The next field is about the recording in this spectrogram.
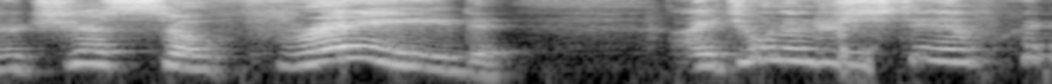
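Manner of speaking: very high, very loud, shrill, booming crashing wail. Voicing a demon character complaining about frayed wires: crashing death wail voice. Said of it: "with a voice that sounds like the crashing death wail of a thousand worlds".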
